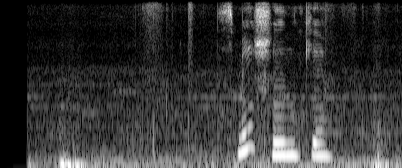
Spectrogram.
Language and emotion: Russian, neutral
